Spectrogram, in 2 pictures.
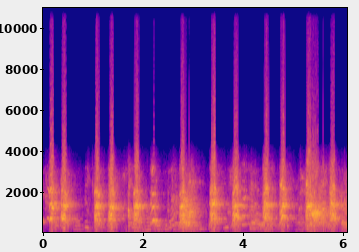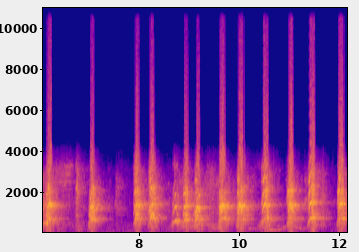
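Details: Pet bull terriers, more than one dog, barking in a rapid, uneven run of sharp, mid-pitched, ringing barks and yips, roughly two per second, with brief gaps near seven seconds and little other sound.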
